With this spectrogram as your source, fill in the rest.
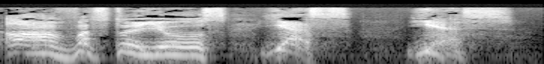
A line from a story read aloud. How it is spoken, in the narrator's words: Ninheimer shouted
